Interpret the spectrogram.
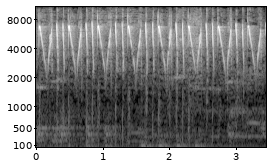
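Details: Bar-winged prinia provoked to sing hard, an unbroken steady run of very high, sharply sweeping V-shaped notes, evenly spaced at about two per second within a fast chattering stream.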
